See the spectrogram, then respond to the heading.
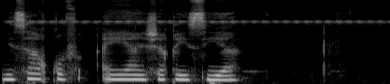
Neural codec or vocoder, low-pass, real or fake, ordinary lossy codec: none; none; real; none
